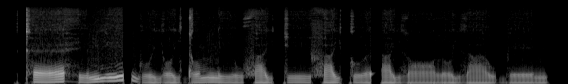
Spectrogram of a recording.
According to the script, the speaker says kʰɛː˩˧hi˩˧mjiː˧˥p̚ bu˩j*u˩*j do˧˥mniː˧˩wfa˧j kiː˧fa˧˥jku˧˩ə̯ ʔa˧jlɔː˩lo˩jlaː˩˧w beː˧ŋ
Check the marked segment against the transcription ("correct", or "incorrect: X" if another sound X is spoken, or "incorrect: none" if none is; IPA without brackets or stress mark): incorrect: o˩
